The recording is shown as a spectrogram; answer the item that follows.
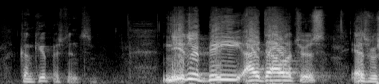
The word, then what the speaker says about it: concupiscence: then that's the red that's how you pronounce it concupiscence neither be idolatrous as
